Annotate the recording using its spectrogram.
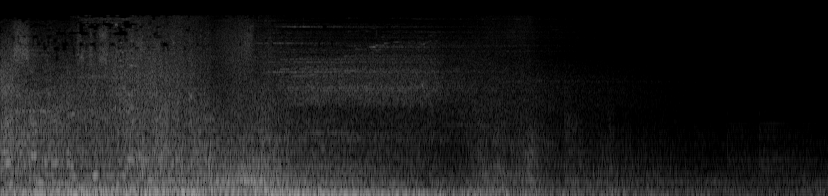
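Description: A triumphant victory fanfare swells and fades.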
